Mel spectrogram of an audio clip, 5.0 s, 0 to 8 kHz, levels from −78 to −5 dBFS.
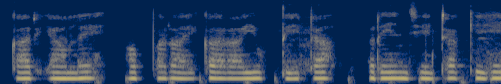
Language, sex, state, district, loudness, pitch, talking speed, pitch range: Hindi, female, Uttar Pradesh, Etah, -31 LUFS, 215 Hz, 105 wpm, 210-220 Hz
